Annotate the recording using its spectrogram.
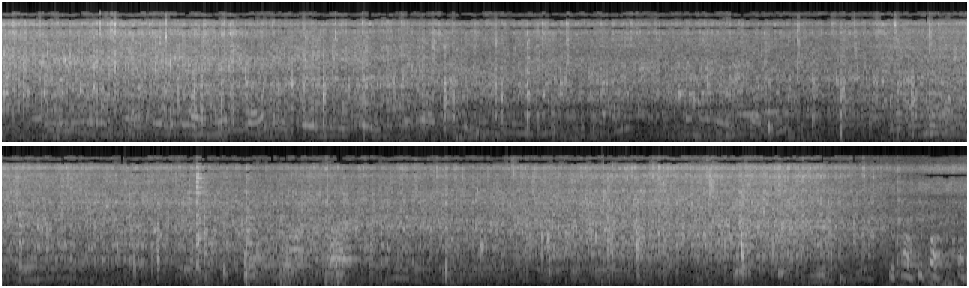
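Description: Chicken pieces sizzling as they brown in a metal pot over a gas flame, stirred with tongs, with a few light clinks of metal on the pot.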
